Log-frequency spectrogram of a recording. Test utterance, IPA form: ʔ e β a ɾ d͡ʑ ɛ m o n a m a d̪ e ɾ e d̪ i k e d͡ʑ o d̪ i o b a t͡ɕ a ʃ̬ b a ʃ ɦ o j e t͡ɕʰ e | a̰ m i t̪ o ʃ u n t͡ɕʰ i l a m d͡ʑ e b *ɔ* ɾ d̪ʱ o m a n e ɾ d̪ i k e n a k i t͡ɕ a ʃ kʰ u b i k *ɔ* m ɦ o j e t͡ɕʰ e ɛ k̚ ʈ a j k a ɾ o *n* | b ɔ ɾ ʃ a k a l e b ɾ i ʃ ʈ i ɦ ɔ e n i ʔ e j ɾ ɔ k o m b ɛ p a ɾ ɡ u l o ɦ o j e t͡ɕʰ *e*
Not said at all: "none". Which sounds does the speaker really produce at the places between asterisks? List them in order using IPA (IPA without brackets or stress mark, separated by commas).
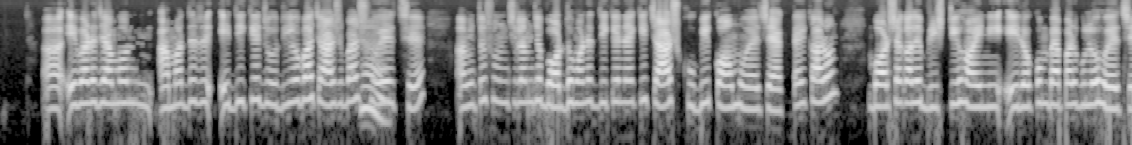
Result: ɔ, ɔ, n, e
